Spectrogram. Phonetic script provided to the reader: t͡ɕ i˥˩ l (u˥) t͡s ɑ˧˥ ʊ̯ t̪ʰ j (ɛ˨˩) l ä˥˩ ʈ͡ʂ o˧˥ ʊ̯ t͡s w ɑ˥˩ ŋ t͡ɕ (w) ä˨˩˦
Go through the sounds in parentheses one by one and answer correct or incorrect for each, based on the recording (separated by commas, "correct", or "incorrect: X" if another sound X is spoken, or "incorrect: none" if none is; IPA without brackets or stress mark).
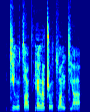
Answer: correct, incorrect: ɛ˥, incorrect: j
